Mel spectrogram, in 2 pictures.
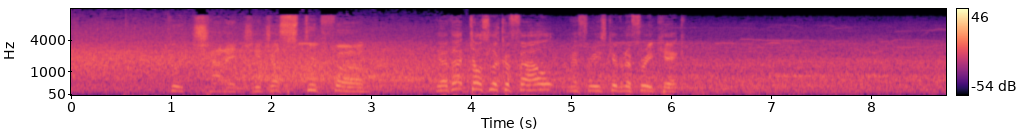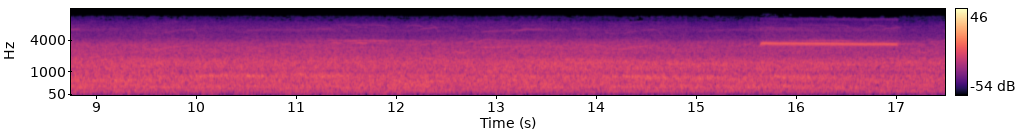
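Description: A large stadium crowd roars and chants steadily.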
